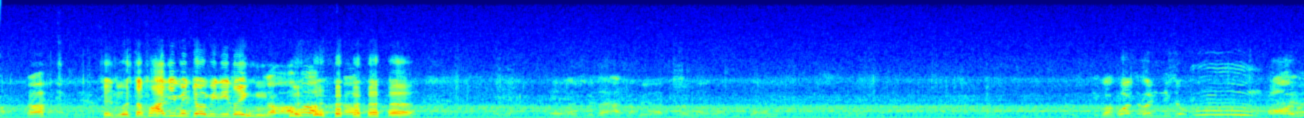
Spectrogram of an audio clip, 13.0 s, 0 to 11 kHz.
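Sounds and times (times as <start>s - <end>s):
boat engine drone: 0.0s - 13.0s.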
